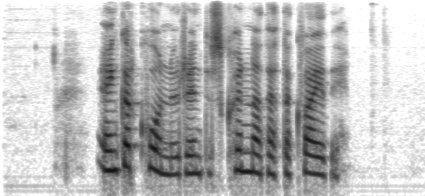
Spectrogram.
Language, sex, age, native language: Icelandic, female, 40-49, Icelandic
